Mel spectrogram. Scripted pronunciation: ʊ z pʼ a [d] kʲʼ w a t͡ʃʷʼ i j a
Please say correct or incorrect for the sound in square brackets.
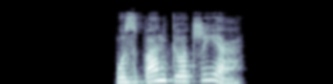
incorrect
